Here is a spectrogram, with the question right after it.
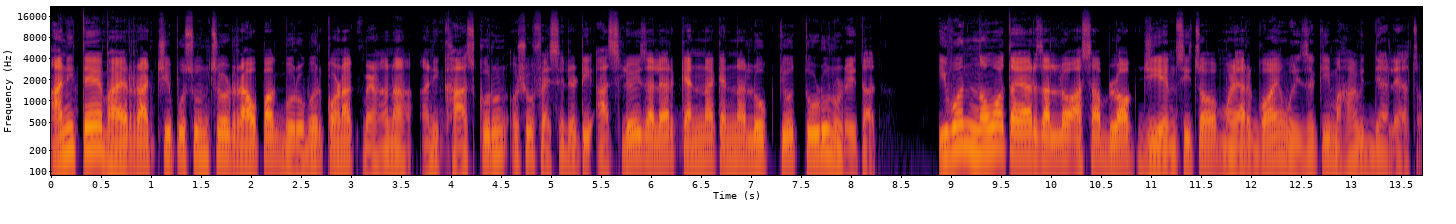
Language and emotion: Goan Konkani, neutral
